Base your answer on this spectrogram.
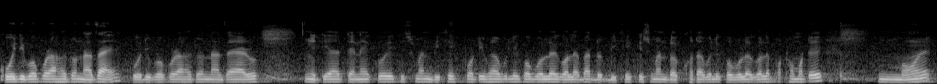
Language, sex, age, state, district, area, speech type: Assamese, male, 45-60, Assam, Morigaon, rural, spontaneous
